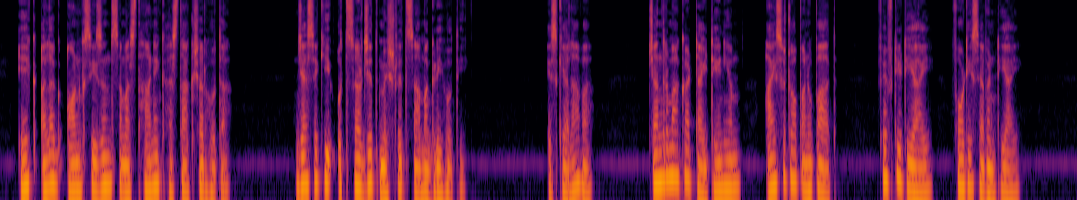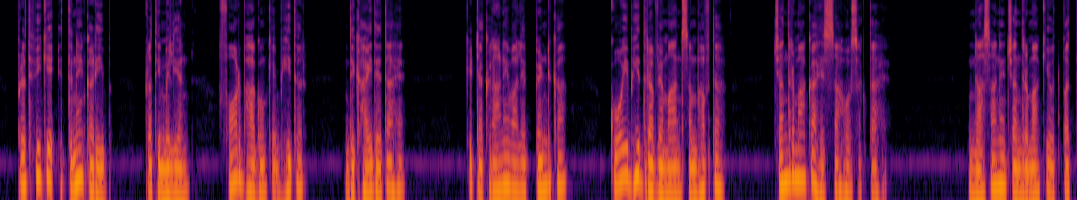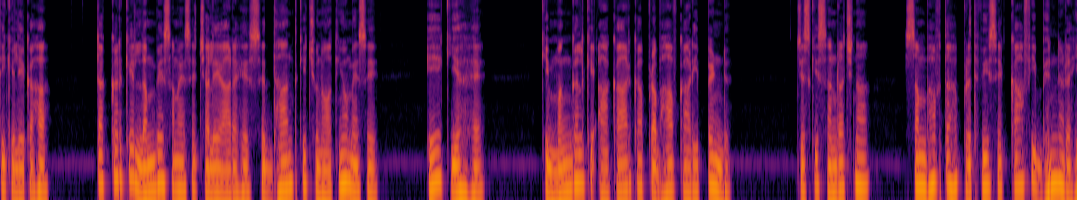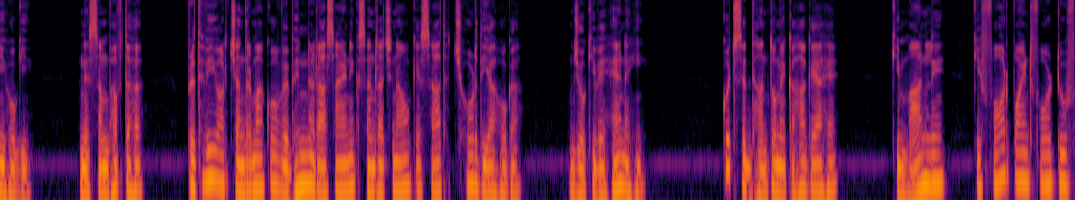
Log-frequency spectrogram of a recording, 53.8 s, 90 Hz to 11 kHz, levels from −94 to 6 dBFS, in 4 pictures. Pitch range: 105-165 Hz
